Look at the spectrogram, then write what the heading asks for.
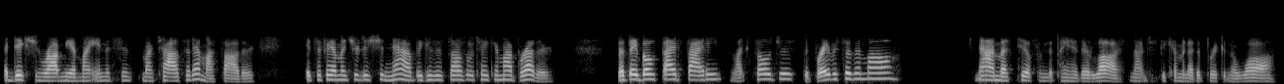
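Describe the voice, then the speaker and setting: A woman's voice: mid-range voice, animated, fast, no echo, narrow, tinny audio. A woman performing spoken-word slam poetry in an emotional, rhythmic, rhyming delivery. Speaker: slam poet.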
